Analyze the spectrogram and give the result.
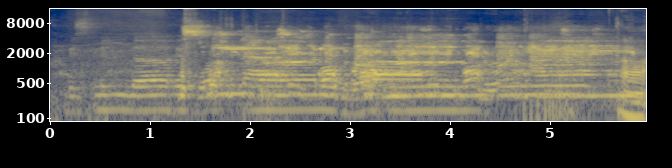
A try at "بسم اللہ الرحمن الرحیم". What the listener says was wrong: ہا کی آواز نہیں آ رہی. رحیم.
